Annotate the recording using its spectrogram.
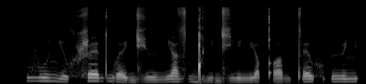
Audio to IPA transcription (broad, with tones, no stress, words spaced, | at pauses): vu˦ ʎe˨xʷʂɛ˥d ɡʷɛ˩ d͡ʑʉ˩ ʎa˥zɡ͡ǃi˩d͡ʑi˩ lʲʉ˩qʼɔ˩dtʼɛ˥xʷʔʉ˥lʲ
